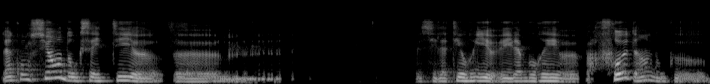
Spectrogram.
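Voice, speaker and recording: A woman's voice: sits low, animated, measured pace, gravelly, long pauses. A woman from France, a psychopractitioner explaining psychology in an informal talk to camera, hesitant with many fillers and repeated words.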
